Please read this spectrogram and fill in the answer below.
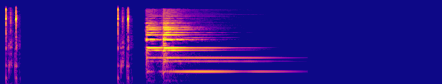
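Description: Subscribe-button sound effect: quick mouse-click sounds, two at the start and two more about a second in. Then a bright notification-bell ding rings out and fades over about a second and a half.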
